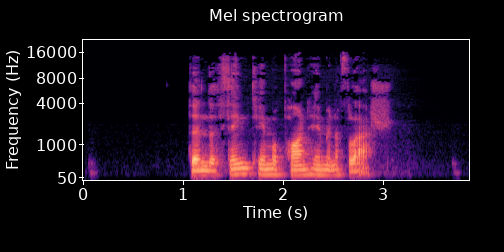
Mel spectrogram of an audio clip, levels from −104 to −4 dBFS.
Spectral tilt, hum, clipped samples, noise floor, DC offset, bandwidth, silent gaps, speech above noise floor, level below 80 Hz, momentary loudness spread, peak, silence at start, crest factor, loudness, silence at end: -6.5 dB/octave; none; under 0.1%; -87 dBFS; under 0.1%; 16 kHz; none; 61 dB; -66 dBFS; 5 LU; -8 dBFS; 1.05 s; 22 dB; -27 LUFS; 0.8 s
